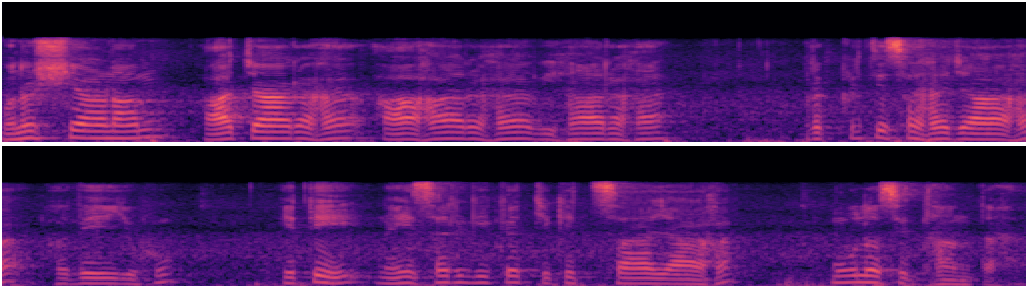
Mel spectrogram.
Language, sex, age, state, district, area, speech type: Sanskrit, male, 60+, Karnataka, Udupi, urban, spontaneous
